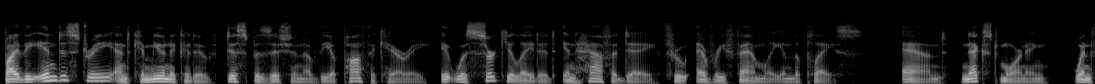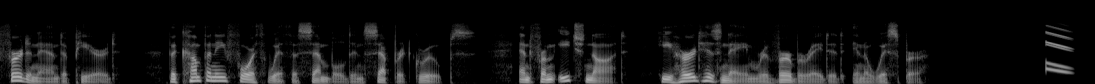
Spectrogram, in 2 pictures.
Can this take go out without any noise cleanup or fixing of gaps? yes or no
no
